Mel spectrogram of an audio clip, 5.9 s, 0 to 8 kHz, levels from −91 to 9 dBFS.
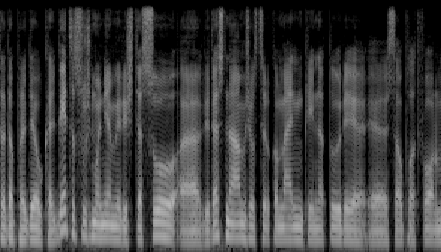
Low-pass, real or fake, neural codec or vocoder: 7.2 kHz; fake; codec, 16 kHz, 1 kbps, FunCodec, trained on Chinese and English, 50 frames a second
